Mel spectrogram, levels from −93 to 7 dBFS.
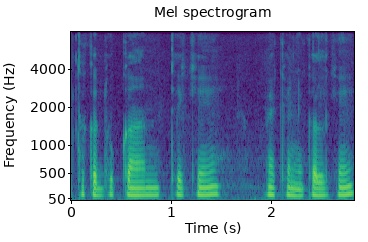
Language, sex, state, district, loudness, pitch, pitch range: Garhwali, male, Uttarakhand, Uttarkashi, -19 LUFS, 125 Hz, 120-130 Hz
